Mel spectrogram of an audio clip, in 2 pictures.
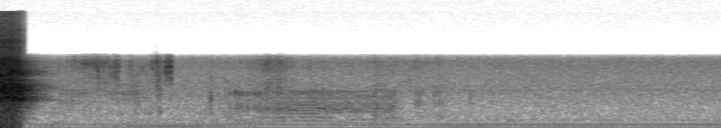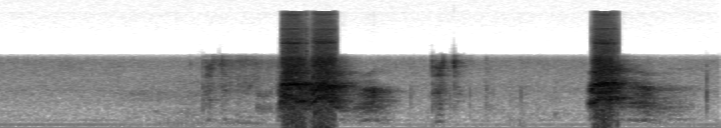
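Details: A Miniature Pinscher named Bubi barks sharply, growls low and briefly, then after a quiet stretch lets out two more loud, harsh barks about two seconds apart, with light clicking sounds around them.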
